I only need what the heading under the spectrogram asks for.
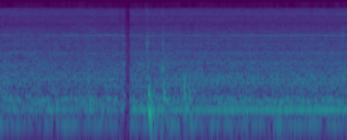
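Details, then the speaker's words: Filter Queen vacuum being prepped for sale, running with the brush switched on and off: steady, even motor hum and smooth airflow with no rattles; quiet compared to other vacuums, healthy. "And it's not even that loud, man. And it's very quiet compared to other vacuums."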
